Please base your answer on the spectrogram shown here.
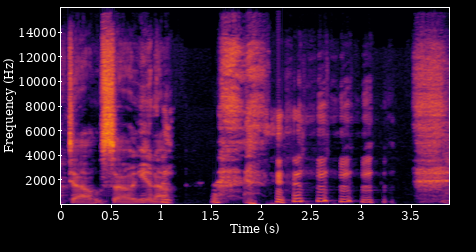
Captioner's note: laughter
